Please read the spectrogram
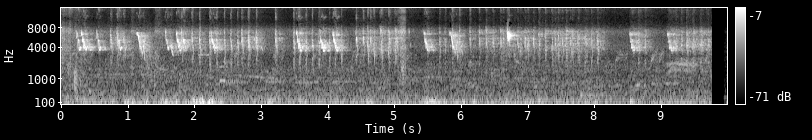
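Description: Small birds chirping in quick repeated bursts of high notes, with a few soft low rumbles in between.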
